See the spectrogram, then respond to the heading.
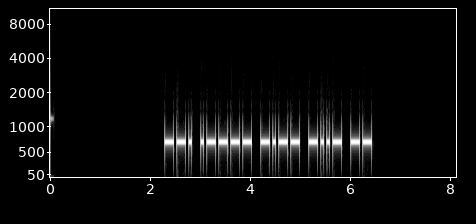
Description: Morse code, heard as a keyed tone, about 20 wpm, 700 Hz. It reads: G1YXM
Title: DXCC-100 Call Signs - 5 Characters - 20wpm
